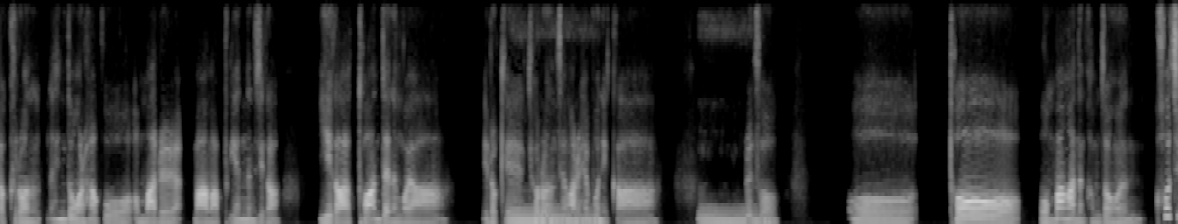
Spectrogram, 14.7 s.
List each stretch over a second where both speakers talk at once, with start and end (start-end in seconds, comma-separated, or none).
6.3-7.6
